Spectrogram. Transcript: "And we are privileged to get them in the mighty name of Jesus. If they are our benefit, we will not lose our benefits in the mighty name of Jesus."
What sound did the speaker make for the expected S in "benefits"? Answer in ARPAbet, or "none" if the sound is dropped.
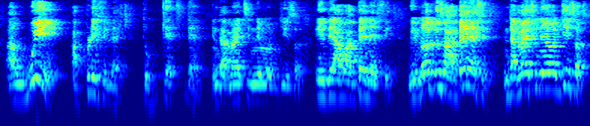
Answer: none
